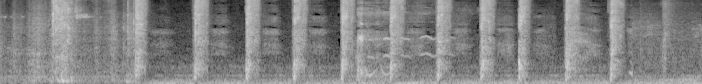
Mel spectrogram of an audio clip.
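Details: Cat sneezing: a run of about a dozen short, sharp, hissing sneeze bursts in quick succession.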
